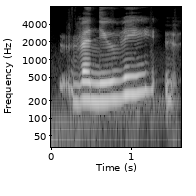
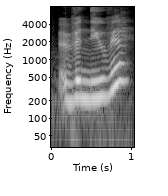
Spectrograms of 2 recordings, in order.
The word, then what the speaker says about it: Villeneuve: I love anything Dennis Villeneuve, bro. It's just like Nouvellette, bro. How do you say this name? Villeneuve, director of Dune and Blade Runner.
